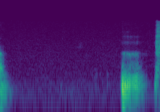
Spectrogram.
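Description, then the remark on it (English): After a stretch of near silence, a loud burp, following a dinner of Buffy chicky dip, rumbles out for about half a second, followed by the start of another sound right at the end. “I got the burps.”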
